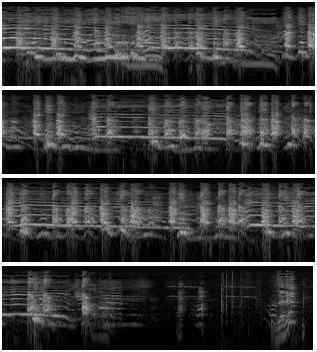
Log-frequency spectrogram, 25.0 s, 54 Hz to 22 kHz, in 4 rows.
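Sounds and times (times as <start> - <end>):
dogs howling: 0.0 - 20.6
dogs yipping and barking: 5.6 - 8.5, 9.2 - 13.0, 13.6 - 18.6, 19.3 - 19.8.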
